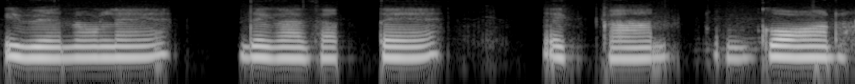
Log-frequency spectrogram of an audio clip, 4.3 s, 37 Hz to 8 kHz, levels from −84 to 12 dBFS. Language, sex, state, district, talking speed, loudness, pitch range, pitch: Chakma, female, Tripura, Unakoti, 85 wpm, -18 LUFS, 195-210 Hz, 205 Hz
